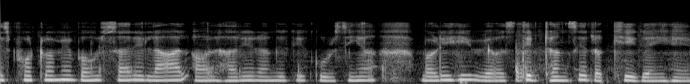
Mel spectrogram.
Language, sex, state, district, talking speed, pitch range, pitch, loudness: Hindi, male, Uttar Pradesh, Jyotiba Phule Nagar, 165 wpm, 180-200 Hz, 185 Hz, -19 LUFS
